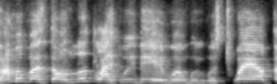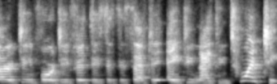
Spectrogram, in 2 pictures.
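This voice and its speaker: A woman's fairly high voice has a bright, sharp tone, moving at a moderate pace with ordinary pitch variation. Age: 60s. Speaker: podcast co-host, minister. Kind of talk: casual chat.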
